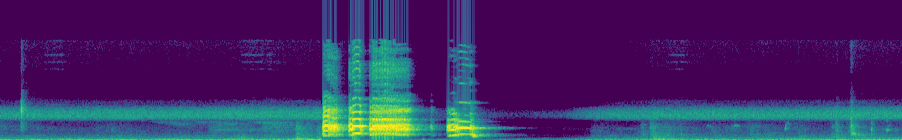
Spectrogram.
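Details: Young wild red junglefowl, a growing juvenile learning to crow: one short crow of several harsh, broken, scratchy syllables lasting about a second and a half, then quiet, over a steady high insect-like hum.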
